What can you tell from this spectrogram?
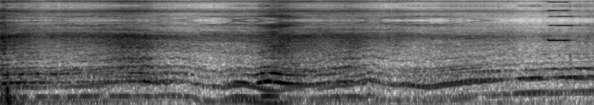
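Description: Mini quadcopter's brushless motors and propellers whirring in flight, the pitch rising and falling as the throttle changes, swelling louder about three and a half seconds in.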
